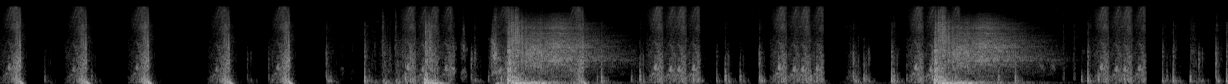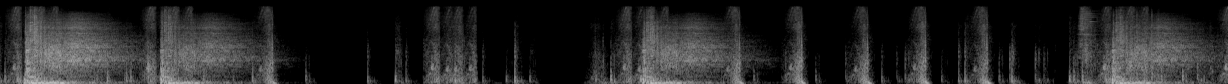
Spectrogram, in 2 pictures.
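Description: A heavy melee weapon whooshes and strikes in quick, repeated bursts.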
